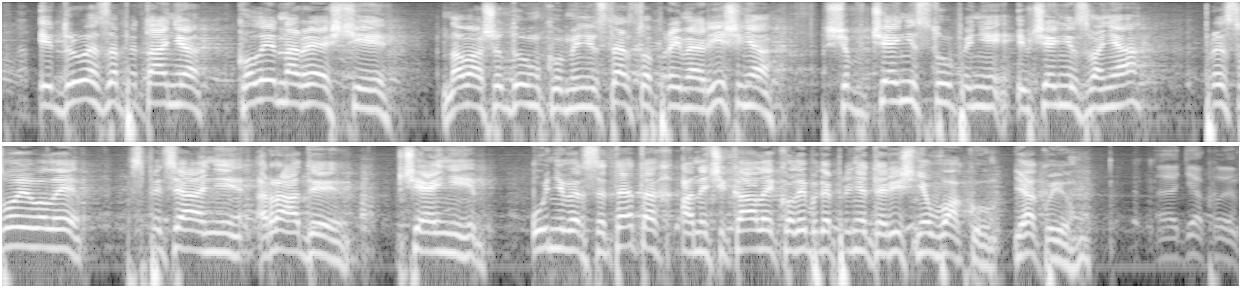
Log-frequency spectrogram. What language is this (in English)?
Ukrainian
